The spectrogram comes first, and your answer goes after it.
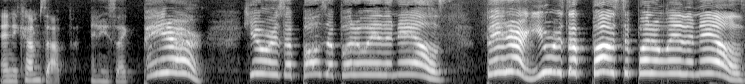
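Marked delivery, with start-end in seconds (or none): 1.4-7.5 shrill, high-pitched hollering, said twice over. Retelling Andrew yelling at him from the top of the stairs, retelling a yell. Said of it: "yelling at the top of the stairs".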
